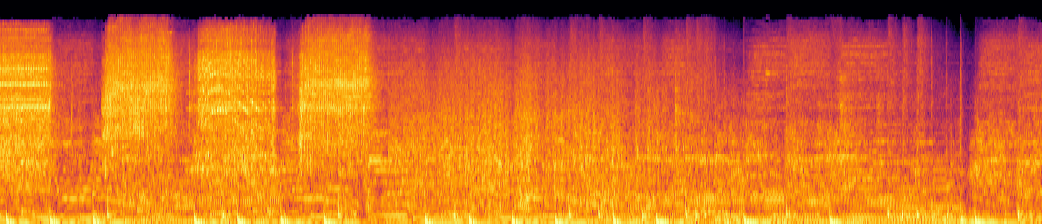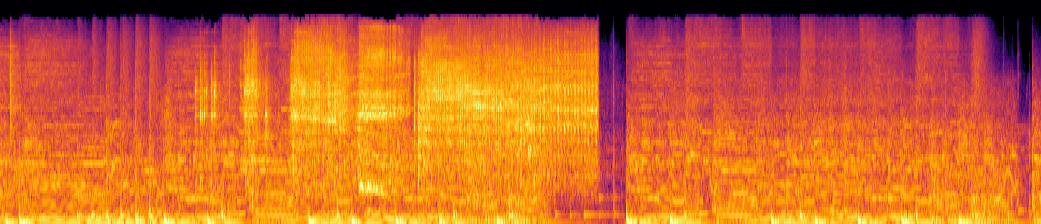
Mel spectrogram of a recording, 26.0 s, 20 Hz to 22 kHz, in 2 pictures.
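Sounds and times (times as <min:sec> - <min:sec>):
rock music: 0:00.0 - 0:26.0
impact wrench rattling on lug nuts: 0:01.3 - 0:04.7, 0:15.4 - 0:20.5.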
